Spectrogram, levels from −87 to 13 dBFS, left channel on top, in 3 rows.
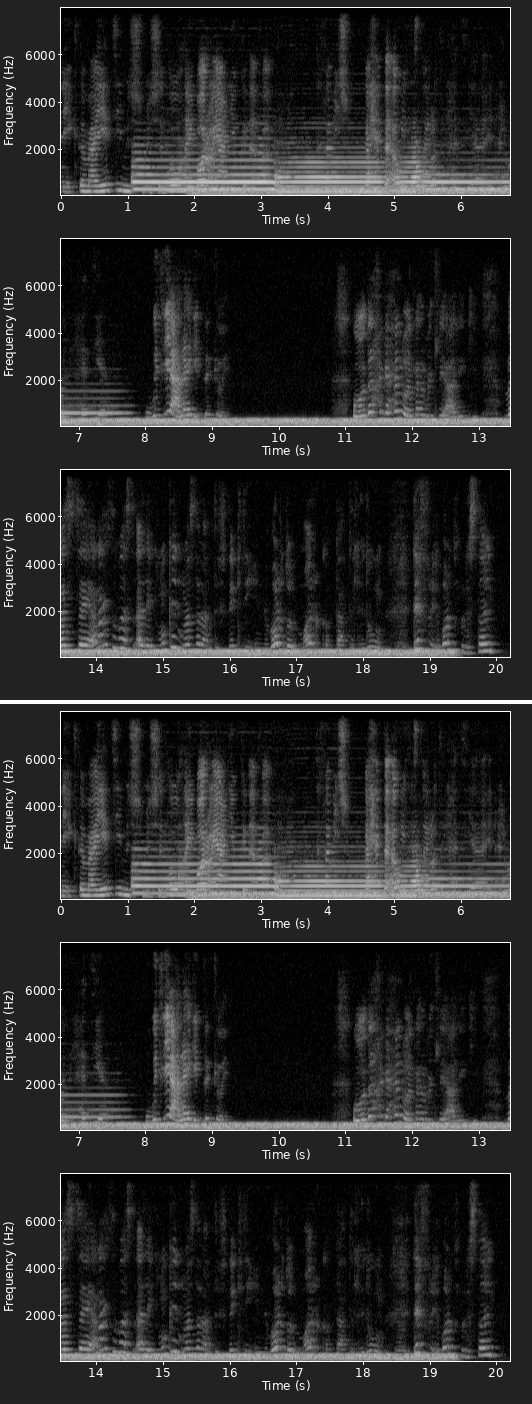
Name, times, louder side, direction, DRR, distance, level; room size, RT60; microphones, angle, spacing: voice 1, 0.0-3.1 3.7-7.4 8.0-9.3 18.5-18.8, equal, 55° right, -1 dB, 0.9 m, -29 dB
Brass instrument, 1.0-7.8, left 6 dB, 20° right, 0.5 m, -18 dB
sound 1, 1.9-19.4, left 1 dB, 10° left, 1.0 m, -23 dB
voice 2, 10.8-12.8 13.1-17.3 17.6-19.9, left 3 dB, 40° left, -1 dB, 0.6 m, -33 dB
4.0 x 2.1 x 2.6 m, 0.30 s
head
